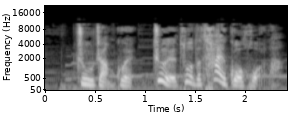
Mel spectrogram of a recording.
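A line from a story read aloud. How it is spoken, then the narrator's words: Angry. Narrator (Chinese): 袁耀愤怒的说道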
